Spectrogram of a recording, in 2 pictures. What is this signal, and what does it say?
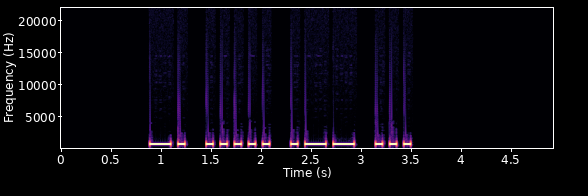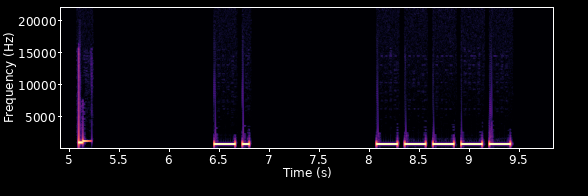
Morse code, heard as a keyed tone, about 17 wpm, spaced as for 12 wpm, 700 Hz. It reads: N5WS N0
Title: USA Call Signs - 6x Character Spacing - 17wpm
